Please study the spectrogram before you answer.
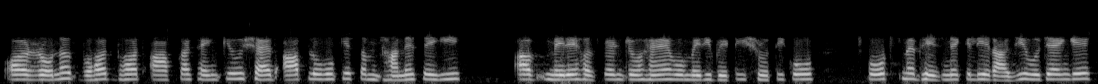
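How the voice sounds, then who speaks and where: A woman's voice: fairly high pitch, flat delivery, moderate pace, no echo. A middle-aged woman on a phone call, polite and grateful. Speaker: caller. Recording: tinny phone line.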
